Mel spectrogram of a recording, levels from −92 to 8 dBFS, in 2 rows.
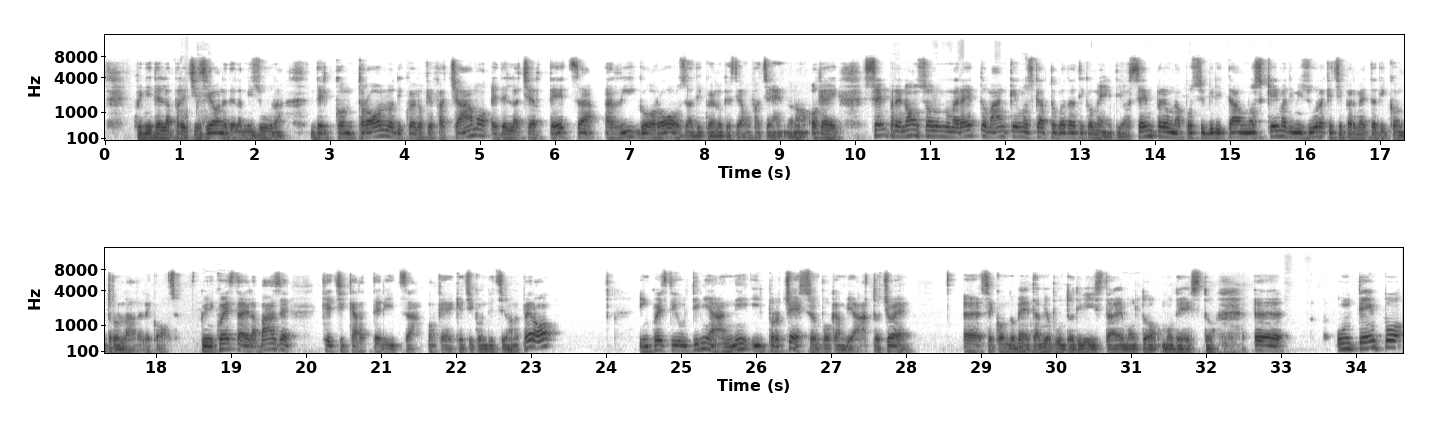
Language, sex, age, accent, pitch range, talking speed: Italian, male, 30-49, native, 105-160 Hz, 145 wpm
